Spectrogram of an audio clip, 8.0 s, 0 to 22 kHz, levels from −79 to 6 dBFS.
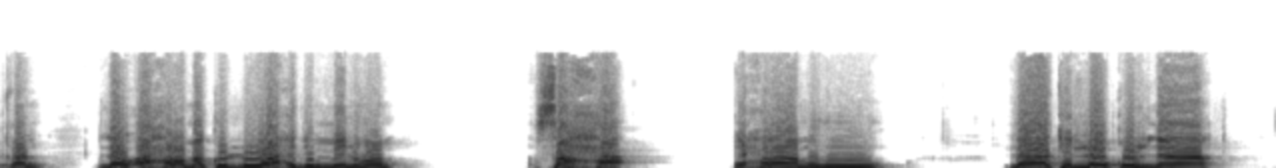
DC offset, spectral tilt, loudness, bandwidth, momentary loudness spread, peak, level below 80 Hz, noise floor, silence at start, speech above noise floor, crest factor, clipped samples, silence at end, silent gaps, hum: under 0.1%; -4 dB/octave; -9 LUFS; 15.5 kHz; 9 LU; 0 dBFS; -38 dBFS; -88 dBFS; 0 s; 79 dB; 10 dB; under 0.1%; 0.4 s; none; none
